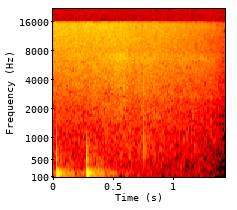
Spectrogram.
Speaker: in contrast the percussion sound of hollow air-filled intestines is more drum-like in nature and is therefore known as tympanic or tympanitic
